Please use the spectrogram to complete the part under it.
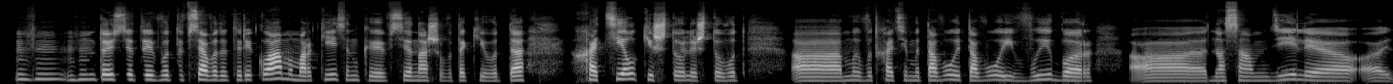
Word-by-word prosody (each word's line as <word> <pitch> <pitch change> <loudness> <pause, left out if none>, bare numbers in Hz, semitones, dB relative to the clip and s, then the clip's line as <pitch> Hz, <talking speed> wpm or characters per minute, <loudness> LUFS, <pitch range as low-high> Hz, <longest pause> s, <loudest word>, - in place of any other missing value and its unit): Мгм, 245 +1 -11
мгм, 230 +2 -12
то 230 +1 +3
есть 235 0 +3
это 225 -1 -1
и 220 - 0
вот 215 +1 -8
вся 225 -2 +6
вот 210 -1 -5
эта 200 +1 -9
реклама, 240 +4 +3
маркетинг 210 +1 -4
и 180 -1 -2
все 195 +1 0
наши 185 -1 +3
вот 170 - -20
такие 185 -1 -6
вот, 175 0 -11
да, 195 +1 +4 0.4
хотелки, 230 +2 +2
что 200 -1 +7
ли, 190 -2 -4
что 185 +1 +6
вот, 185 +1 -10 0.4
а, 175 0 0
мы 195 +1 -11
вот 190 +1 -10
хотим 200 -1 -5
и - - -10
того, 195 +3 -2
и - - -4
того, 200 +1 -4
и 195 - -2
выбор. 185 0 -4 0.3
А, 160 0 -3
на 180 0 -4
самом 180 -1 +1
деле, 200 0 -1 0.3
а, 160 0 -8
д - - -20
195 Hz, 170 wpm, -22 LUFS, 180-220 Hz, 0.4 s, что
